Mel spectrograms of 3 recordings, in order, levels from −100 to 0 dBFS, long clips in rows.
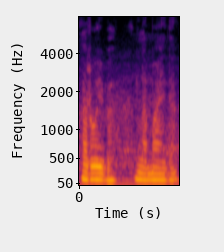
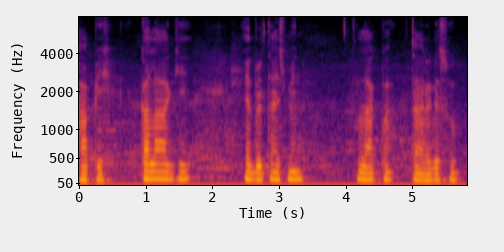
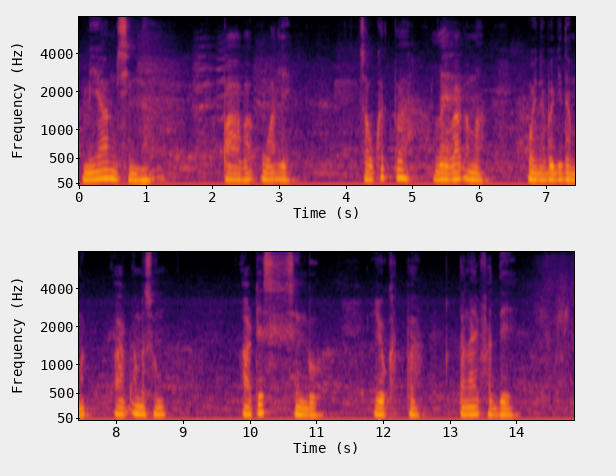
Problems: constant background noise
